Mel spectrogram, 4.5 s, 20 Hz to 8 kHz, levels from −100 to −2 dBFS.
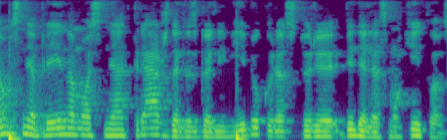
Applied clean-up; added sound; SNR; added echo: classical method spectral subtraction.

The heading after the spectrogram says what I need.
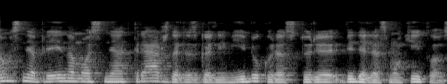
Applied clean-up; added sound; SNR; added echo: none; none; none; none.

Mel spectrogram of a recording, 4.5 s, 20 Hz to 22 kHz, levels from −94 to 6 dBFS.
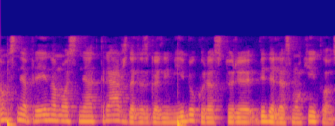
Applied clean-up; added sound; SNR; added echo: none; Bass drum; 5 dB; none.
